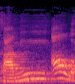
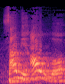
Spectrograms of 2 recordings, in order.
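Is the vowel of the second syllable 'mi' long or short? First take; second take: long; short. First: The vowel in 'mi' is drawn out long. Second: The vowel in 'mi' is kept short. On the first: The speaker calls it wrong. "Atau mi-nya yang panjang, ... nggak boleh" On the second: The speaker calls it right. "pendek, ya, sami-anya pendek"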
